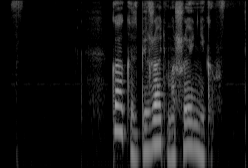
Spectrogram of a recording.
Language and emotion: Russian, sad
